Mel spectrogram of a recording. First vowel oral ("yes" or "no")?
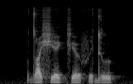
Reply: yes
